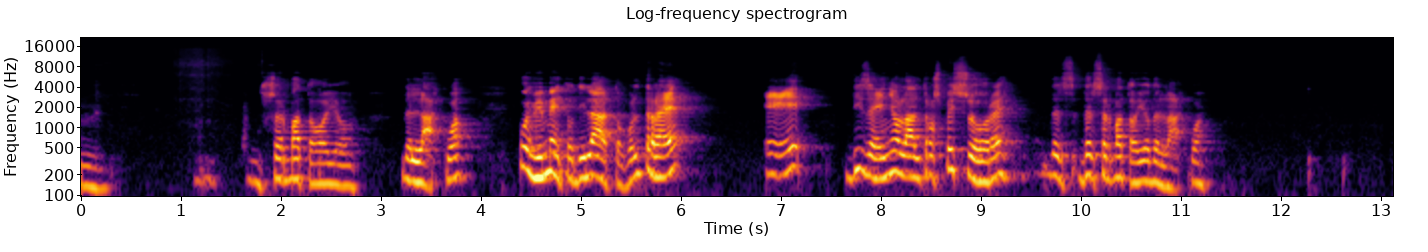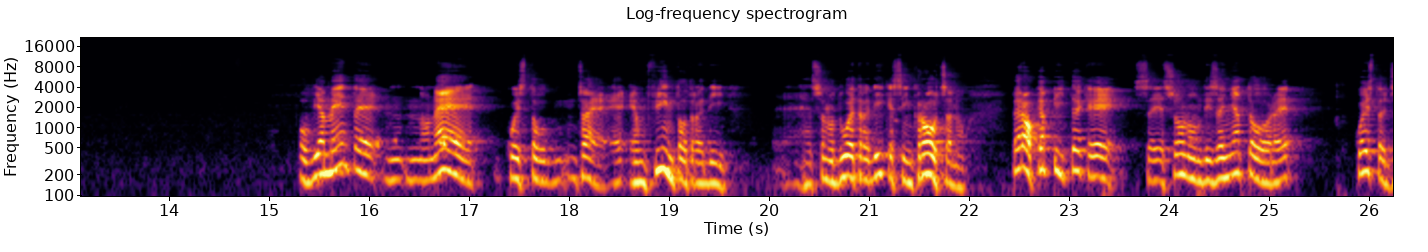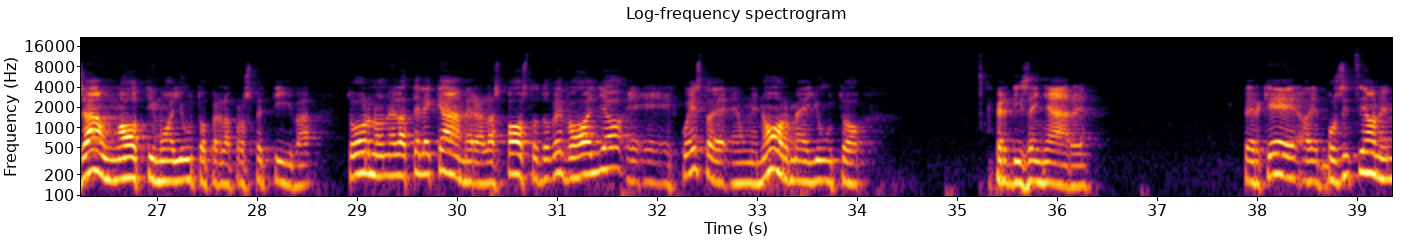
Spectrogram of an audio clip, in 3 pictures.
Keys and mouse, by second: 0.0 click, 0.3 click, 1.1 click, 2.0 click, 2.3 click, 2.5 click, 3.2 middle click, 5.5 KP_3, 7.0 click, 7.5 click, 7.9 click, 8.4 click, 8.8 click, 9.1 click, 10.0 click, 10.7 click, 11.0 click, 11.6 click, 11.9 click, 12.2 click, 12.6 click, 13.2 middle click, 19.1 middle click, 23.4 shift+middle click, 23.8 middle click, 24.3 shift+middle click, 24.7 middle click, 25.6 KP_0, 28.8 middle click, 30.4 shift+middle click, 31.7 shift+middle click, 32.2 middle click, 33.5 shift+middle click, 33.8 middle click, 35.0 ctrl+middle click, 36.8 middle click, 37.7 middle click.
